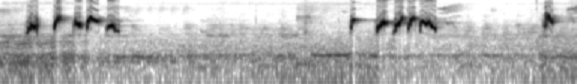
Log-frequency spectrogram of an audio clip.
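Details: Southern master-style song of a red-whiskered bulbul from Thailand, kept caged and played to stimulate birds and teach young; two fast phrases of bright rolling notes, then a single closing chirp.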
